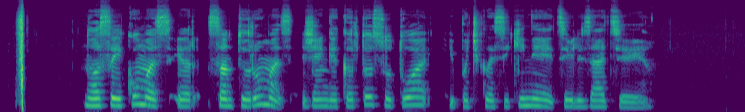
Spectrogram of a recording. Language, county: Lithuanian, Vilnius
